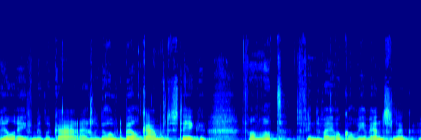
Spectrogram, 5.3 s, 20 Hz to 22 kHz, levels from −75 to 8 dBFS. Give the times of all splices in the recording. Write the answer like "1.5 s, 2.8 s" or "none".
none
